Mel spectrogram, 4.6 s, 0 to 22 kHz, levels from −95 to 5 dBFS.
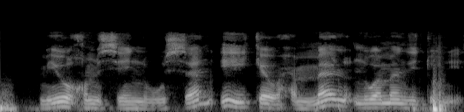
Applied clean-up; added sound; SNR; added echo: none; none; none; none.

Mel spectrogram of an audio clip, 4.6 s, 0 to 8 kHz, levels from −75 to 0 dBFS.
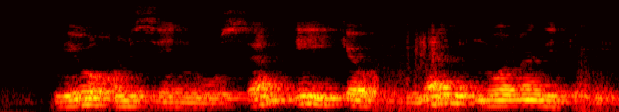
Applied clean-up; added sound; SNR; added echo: neural separator model SepFormer DNS4.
